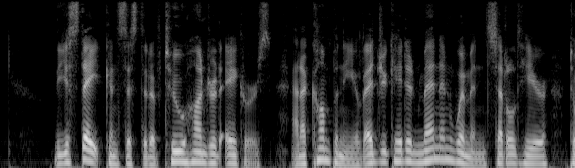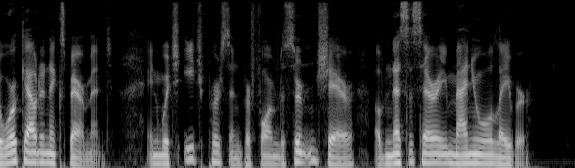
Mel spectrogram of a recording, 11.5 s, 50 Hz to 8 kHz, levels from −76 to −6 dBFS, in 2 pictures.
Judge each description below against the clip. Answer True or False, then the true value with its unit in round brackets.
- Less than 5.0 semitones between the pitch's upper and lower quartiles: True (4.3 semitones)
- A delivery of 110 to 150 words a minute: False (175 wpm)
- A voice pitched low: True (110 Hz)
